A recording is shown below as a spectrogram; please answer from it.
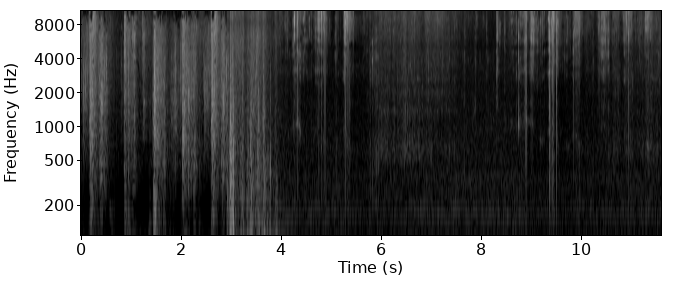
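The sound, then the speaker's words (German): Crunching and chewing as breakfast is eaten together in a tent: a rapid run of loud, crisp crunches fills the first few seconds, then sparser, softer bites and small clicks follow with pauses between, with no talk. “Lasst uns ins Zelt gehen und gemeinsam das Frühstück essen.”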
